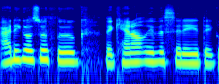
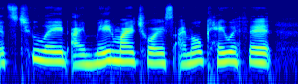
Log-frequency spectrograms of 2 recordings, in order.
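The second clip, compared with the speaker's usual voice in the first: usual speaking voice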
